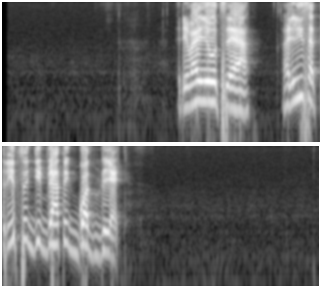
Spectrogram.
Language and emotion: Russian, angry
